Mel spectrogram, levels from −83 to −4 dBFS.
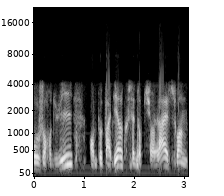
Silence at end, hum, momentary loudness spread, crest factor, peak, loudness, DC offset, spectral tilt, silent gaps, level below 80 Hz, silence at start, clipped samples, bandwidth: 0 s; none; 8 LU; 16 dB; 0 dBFS; -17 LUFS; under 0.1%; -7 dB/octave; none; -64 dBFS; 0 s; under 0.1%; 8 kHz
